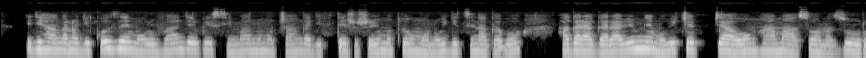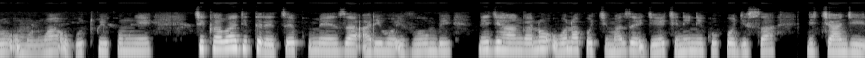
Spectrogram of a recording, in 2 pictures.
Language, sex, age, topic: Kinyarwanda, female, 25-35, education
